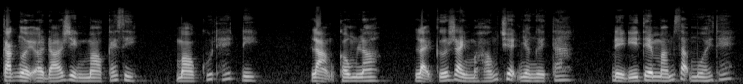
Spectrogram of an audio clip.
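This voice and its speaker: A woman's voice: on the low side, a little fast, close to an everyday voice. A woman voicing a scheming older uncle who feigns concern and scolds. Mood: scolding. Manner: scolding, sly.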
